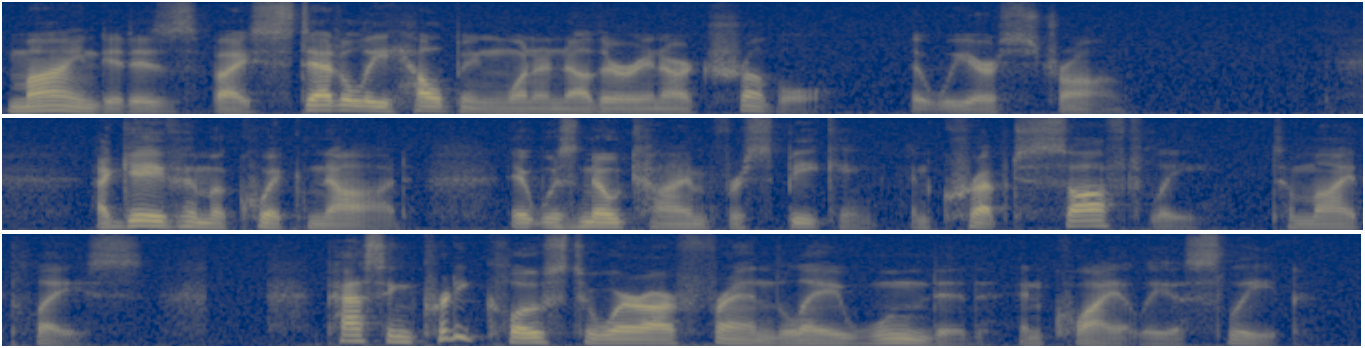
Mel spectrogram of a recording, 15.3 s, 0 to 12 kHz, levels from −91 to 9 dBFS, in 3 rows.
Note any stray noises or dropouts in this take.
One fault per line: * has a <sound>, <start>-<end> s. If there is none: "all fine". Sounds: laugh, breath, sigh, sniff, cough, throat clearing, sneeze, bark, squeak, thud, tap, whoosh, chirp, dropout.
all fine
